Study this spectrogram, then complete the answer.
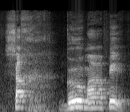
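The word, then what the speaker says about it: saahkomapi: S-A-A-H. You say sakh. Right here. Sakh. Gu. K-O is gu. Ma. Okay? And then the M-A is ma. The P-I is B. So if you spell it out, it'll look just like this. Of course, sakh. Remember the Garot song? Sakh. Gu. Ma. B. Now say it. Sakh. Gu ma pi.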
